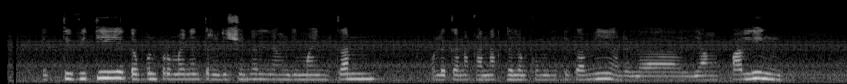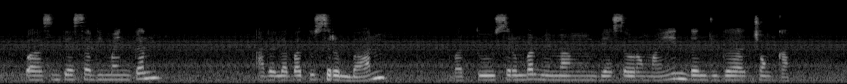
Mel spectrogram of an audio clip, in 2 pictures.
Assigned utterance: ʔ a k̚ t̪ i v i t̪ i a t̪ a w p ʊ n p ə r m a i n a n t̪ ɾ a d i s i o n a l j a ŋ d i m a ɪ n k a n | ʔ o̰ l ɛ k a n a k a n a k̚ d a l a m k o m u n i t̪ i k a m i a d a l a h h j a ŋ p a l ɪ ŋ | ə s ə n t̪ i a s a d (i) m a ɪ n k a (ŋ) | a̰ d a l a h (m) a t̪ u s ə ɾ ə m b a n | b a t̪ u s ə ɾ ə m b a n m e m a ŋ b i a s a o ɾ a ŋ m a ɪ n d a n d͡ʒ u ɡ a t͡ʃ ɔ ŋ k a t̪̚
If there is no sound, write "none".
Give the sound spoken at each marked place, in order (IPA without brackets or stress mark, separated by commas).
i, n, b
